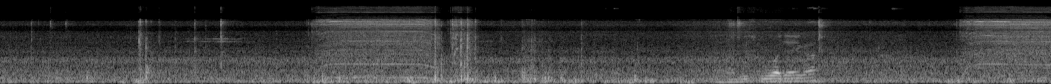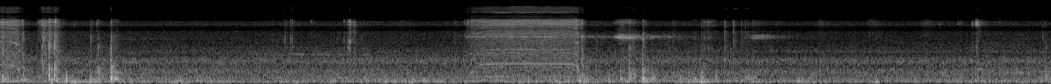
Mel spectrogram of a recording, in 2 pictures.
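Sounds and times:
cordless drill driving screws: 0:03.1 - 0:04.8, 0:09.6 - 0:11.2, 0:15.2 - 0:16.4.

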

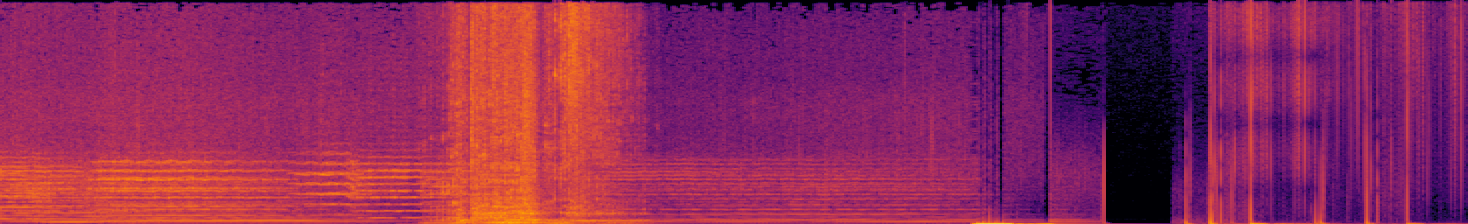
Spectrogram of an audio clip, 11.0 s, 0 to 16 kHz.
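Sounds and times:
music with long held notes: 0:00.0 - 0:03.2, 0:04.9 - 0:07.3
big cat roaring: 0:03.1 - 0:05.0.

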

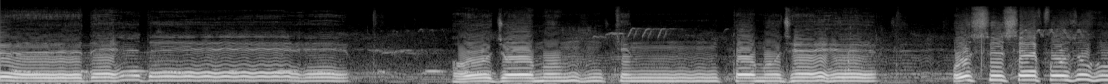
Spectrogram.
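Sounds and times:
man singing: 0:00.0 - 0:03.8, 0:04.4 - 0:11.0.

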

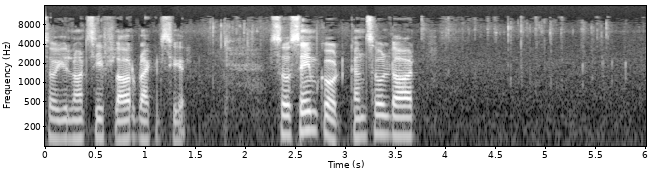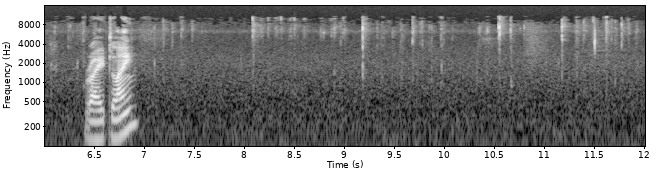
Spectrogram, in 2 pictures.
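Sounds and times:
faint keyboard typing: 0:01.6 - 0:12.0.

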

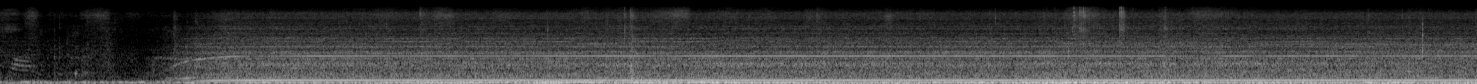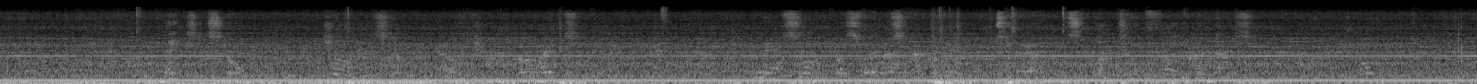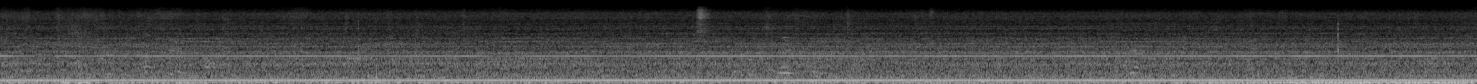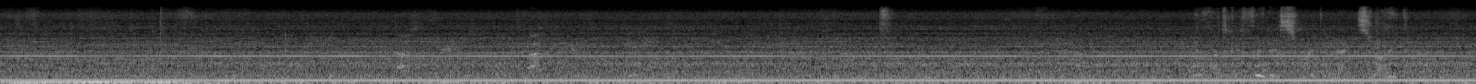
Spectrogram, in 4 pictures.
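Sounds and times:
bus engine drone: 0:00.0 - 0:59.0.

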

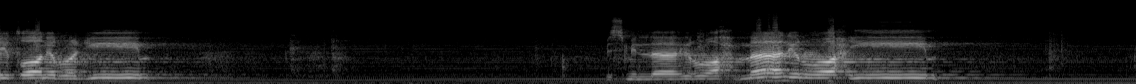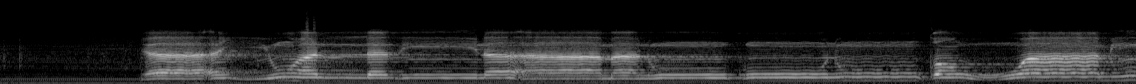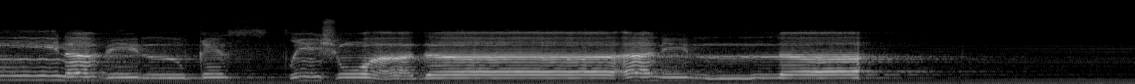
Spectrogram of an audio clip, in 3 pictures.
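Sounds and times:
man chanting melodically: 0:00.0 - 0:01.9, 0:06.1 - 0:10.0, 0:12.8 - 0:32.1
mains hum and hiss: 0:00.0 - 0:34.0.

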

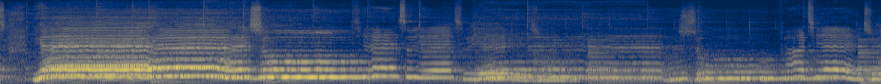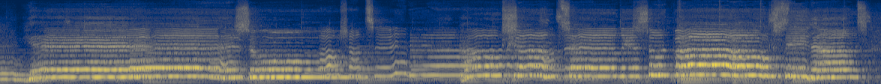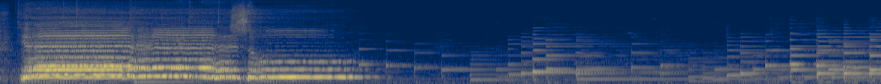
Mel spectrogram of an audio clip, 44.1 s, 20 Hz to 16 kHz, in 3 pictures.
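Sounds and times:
singers holding long note: 0:00.0 - 0:13.2, 0:14.4 - 0:35.4
worship band playing slow song: 0:00.0 - 0:36.0.

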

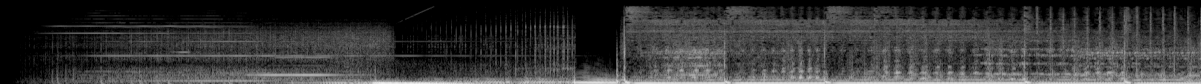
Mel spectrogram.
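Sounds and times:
deep bass hit: 0:05.8 - 0:08.8.

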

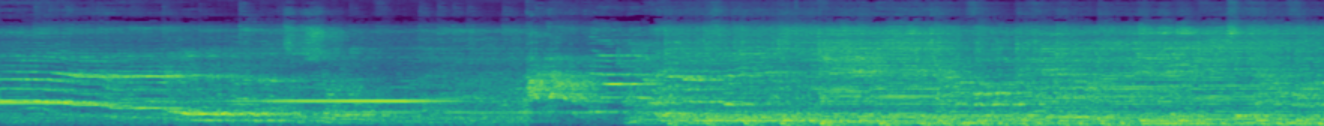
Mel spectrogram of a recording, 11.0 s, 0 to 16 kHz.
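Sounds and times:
punk rock band playing: 0:05.2 - 0:11.0.

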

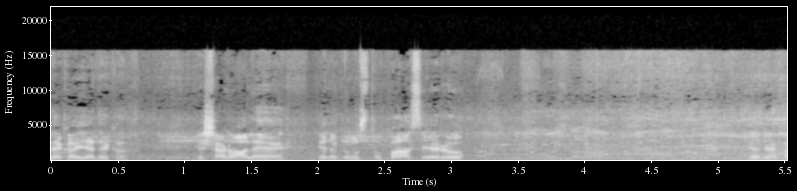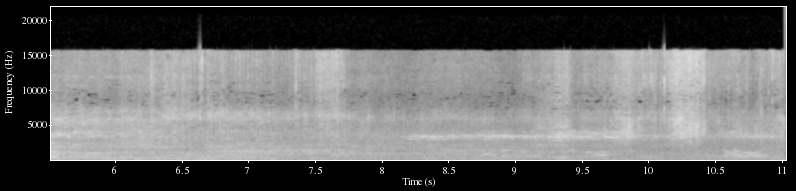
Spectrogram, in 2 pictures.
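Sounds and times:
street traffic: 0:00.0 - 0:11.0.

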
